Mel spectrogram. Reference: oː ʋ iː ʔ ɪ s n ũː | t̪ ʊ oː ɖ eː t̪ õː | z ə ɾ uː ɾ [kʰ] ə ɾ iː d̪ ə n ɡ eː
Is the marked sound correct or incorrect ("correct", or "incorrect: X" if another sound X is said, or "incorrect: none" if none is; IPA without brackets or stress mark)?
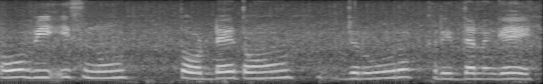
correct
